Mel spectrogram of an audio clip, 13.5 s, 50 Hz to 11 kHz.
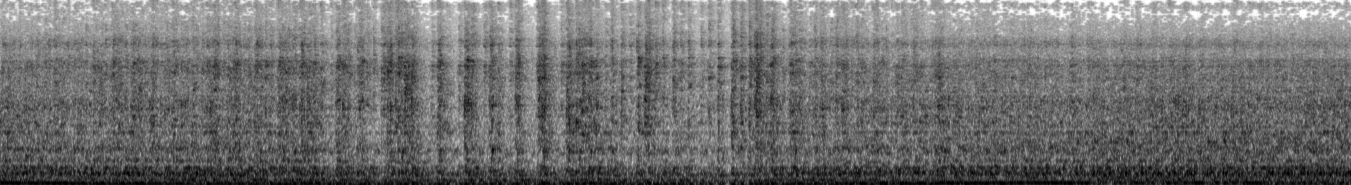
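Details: V8 on a test run: deep, heavy rumble at fast idle with an uneven, wavering beat and occasional stumbles, rough running. Owner suspects the choke, carburetor, base plate or coil; cause unconfirmed. Water pumping out noted.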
